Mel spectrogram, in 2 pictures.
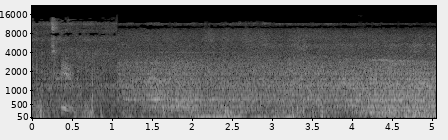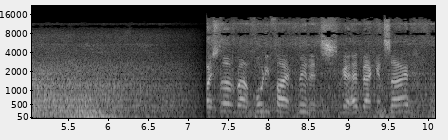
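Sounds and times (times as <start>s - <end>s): jet airliner taking off: 1.1s - 8.4s.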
